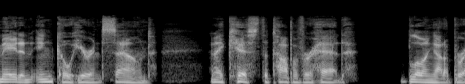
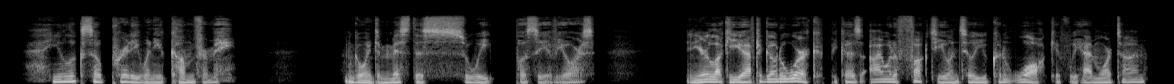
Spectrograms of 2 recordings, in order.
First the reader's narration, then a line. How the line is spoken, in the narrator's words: murmured in her ear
